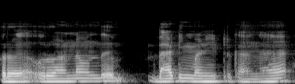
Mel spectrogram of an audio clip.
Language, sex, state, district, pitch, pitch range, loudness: Tamil, male, Tamil Nadu, Kanyakumari, 135 Hz, 130-145 Hz, -15 LUFS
